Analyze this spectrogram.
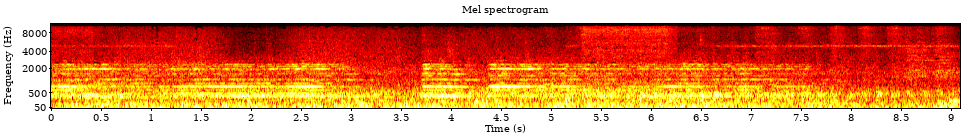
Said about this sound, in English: Even now, I dream about the train. Childhood trains. You'd watch these trains, they'd come and they'd go.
